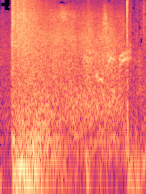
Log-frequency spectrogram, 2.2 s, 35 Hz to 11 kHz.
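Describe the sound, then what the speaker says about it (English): A Predator missile strike in Modern Warfare 3 lands as one heavy, close explosion that booms suddenly and rumbles on for about two seconds, with game voice callouts mixed into the blast. "Predator missile inbound."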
